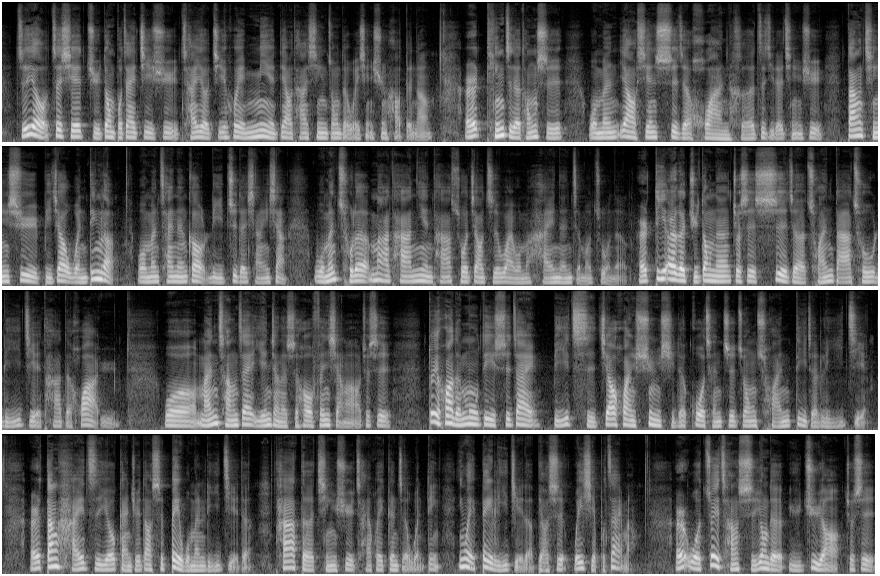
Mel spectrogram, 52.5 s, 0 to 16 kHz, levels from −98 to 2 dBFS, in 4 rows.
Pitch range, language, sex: 115-145 Hz, Chinese, male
